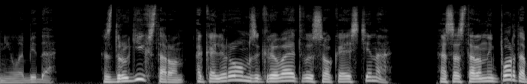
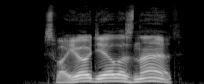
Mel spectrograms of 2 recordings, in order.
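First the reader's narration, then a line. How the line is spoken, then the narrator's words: Approving rumble. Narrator (Russian): Одобрительно прогудел Бом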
